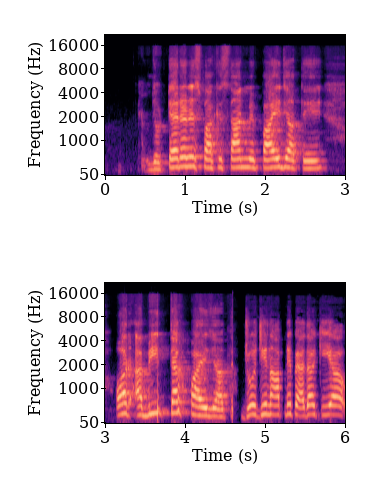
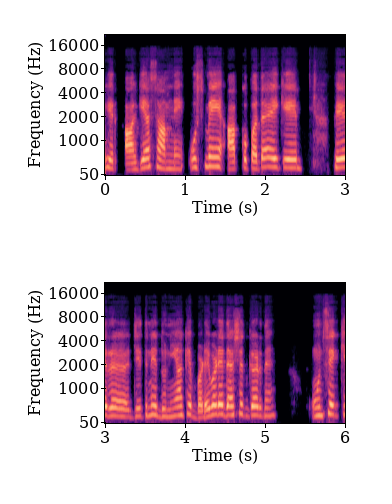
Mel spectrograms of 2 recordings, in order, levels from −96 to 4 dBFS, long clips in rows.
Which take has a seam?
first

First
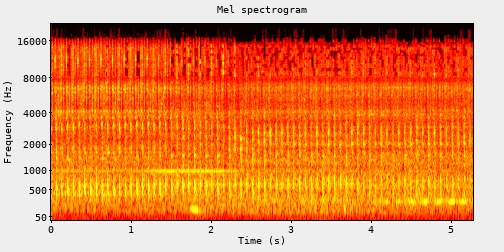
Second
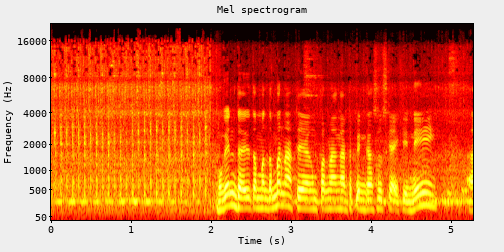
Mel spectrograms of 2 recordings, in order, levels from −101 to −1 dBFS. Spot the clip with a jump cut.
second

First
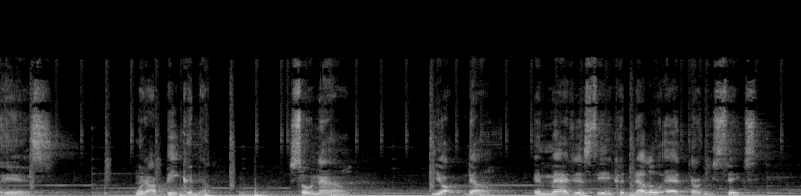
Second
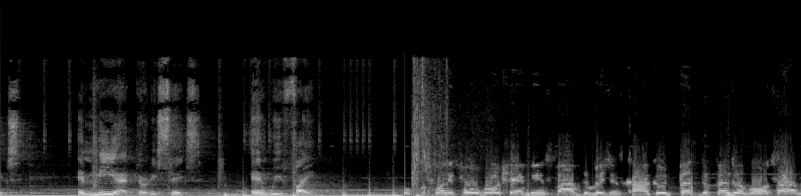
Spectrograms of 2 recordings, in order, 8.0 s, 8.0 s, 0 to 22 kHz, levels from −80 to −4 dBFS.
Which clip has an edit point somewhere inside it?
second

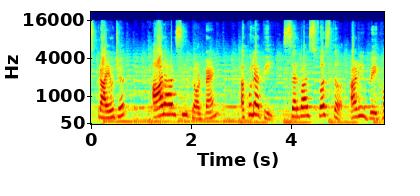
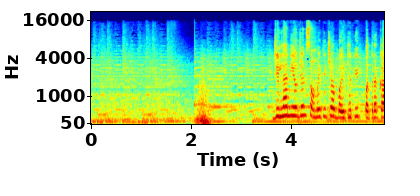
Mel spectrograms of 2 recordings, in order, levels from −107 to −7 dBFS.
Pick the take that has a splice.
second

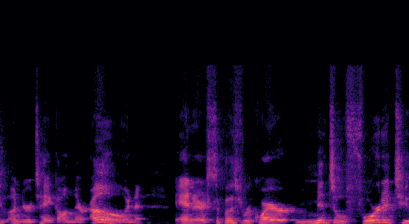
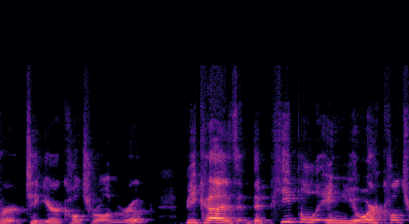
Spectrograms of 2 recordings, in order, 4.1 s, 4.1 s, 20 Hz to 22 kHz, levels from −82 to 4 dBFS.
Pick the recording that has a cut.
first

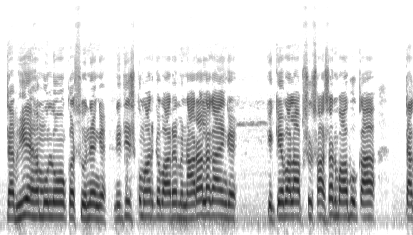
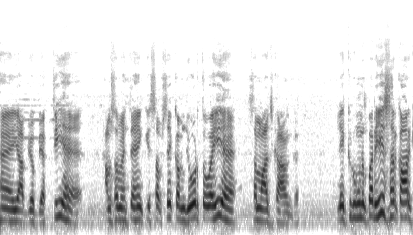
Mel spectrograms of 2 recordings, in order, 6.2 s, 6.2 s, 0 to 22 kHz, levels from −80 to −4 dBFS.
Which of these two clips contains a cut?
first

